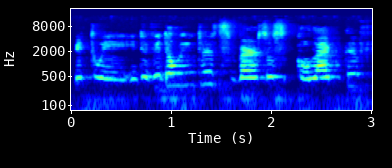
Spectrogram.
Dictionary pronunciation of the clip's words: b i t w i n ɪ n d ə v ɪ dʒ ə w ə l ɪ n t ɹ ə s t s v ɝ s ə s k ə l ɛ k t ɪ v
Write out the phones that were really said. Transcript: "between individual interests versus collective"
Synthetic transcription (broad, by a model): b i t w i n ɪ n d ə v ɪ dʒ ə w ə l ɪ n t ɹ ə s t s v ɝ s ə s k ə l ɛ k t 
